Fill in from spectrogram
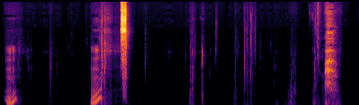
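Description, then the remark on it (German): Wet lip smacking and mouth clicks right at the microphone as people drink alcohol, scattered irregularly, with a couple of short hummed vocal sounds and a louder breathy burst near the end. “Schmatzen wir genauso ins Mikrofon”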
